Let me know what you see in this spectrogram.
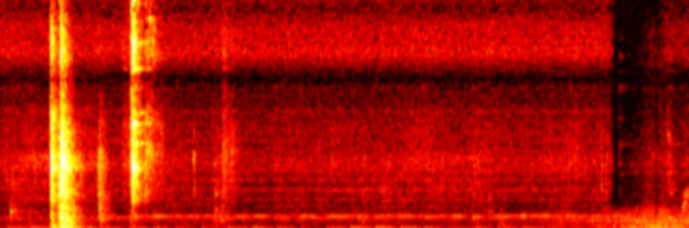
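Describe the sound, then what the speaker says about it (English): A door is shut in a house on a cold day, a sharp close thud followed by a second smaller knock, then a low steady room hum. "You can close the door."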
